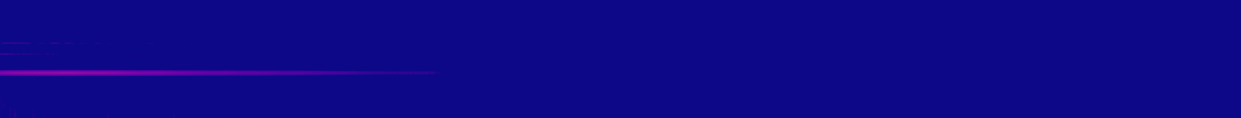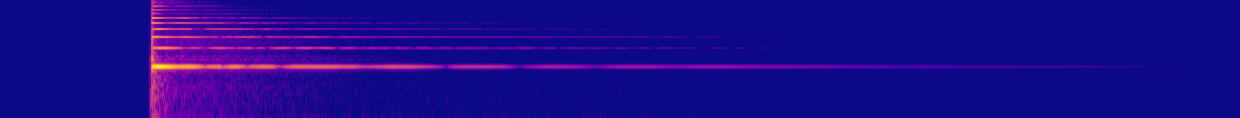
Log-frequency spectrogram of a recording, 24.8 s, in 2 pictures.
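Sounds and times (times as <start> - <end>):
grand piano playing C5 E5 A5: 14.0 - 17.4.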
